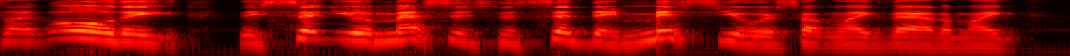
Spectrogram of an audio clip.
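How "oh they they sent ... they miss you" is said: angry, heated delivery. Retelling the wife's reaction to a message: imitating a heated accusation. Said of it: "She got really fucking heated".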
